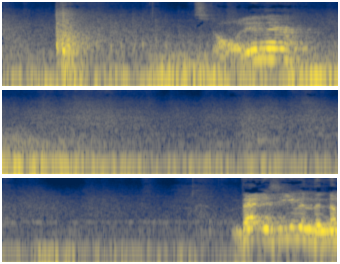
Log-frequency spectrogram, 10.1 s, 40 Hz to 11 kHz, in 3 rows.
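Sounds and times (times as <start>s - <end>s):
steady low hum: 0.0s - 9.1s.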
